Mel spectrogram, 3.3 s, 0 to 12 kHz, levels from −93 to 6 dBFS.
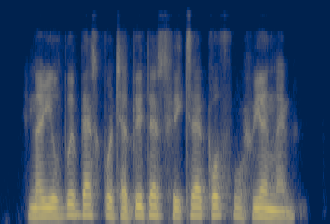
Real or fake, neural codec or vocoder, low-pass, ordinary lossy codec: fake; codec, 16 kHz, 0.5 kbps, FreqCodec, larger model; 7.2 kHz; Opus, 32 kbps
